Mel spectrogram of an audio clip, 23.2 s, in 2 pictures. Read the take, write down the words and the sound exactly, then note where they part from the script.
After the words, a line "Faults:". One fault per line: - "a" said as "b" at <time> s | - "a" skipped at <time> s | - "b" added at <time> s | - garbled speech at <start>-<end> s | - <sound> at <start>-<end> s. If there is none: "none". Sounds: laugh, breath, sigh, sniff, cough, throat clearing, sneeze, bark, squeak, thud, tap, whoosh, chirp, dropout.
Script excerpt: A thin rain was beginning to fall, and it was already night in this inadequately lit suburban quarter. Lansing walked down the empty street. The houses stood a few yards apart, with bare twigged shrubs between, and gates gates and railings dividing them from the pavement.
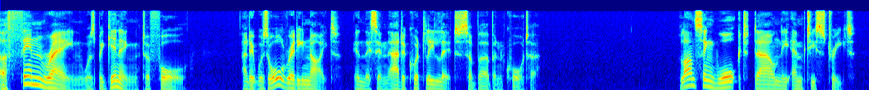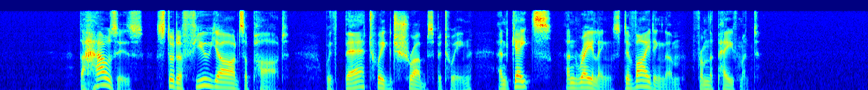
A thin rain was beginning to fall, and it was already night in this inadequately lit suburban quarter. Lansing walked down the empty street. The houses stood a few yards apart, with bare twigged shrubs between, and gates and railings dividing them from the pavement.
Faults:
- "gates" skipped at 18.9 s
